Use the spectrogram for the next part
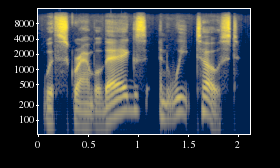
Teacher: Notice how the linking words with and and are unstressed.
